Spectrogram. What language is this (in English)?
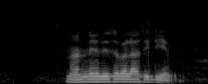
Sinhala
